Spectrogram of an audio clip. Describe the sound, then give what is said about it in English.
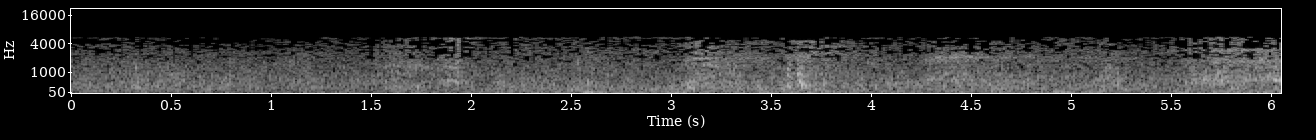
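Ocean waves wash steadily onto a shore as the tide comes in fast, a continuous rushing surf with gentle swells rising and falling every second or two, with no voices. “You'll be cut off! The tide's coming in fast!”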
